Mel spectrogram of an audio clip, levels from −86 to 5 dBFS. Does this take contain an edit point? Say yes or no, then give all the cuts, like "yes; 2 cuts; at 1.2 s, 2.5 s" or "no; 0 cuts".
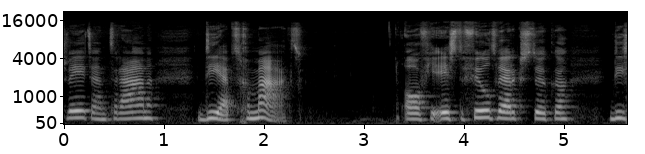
no; 0 cuts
